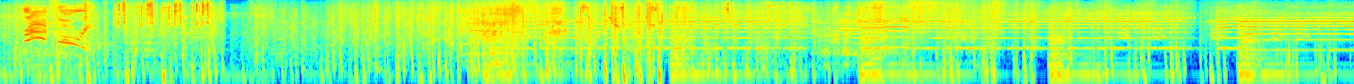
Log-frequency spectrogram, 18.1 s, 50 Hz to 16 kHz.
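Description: Horses galloping in Red Dead Redemption 2, with steady clip-clop hoofbeats, occasional neighs and whinnies, and voices talking over the ride.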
